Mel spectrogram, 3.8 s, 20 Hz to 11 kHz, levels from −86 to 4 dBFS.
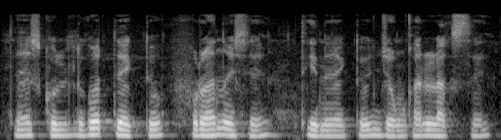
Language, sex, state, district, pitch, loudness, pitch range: Bengali, male, Tripura, Unakoti, 135 Hz, -17 LUFS, 130-140 Hz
